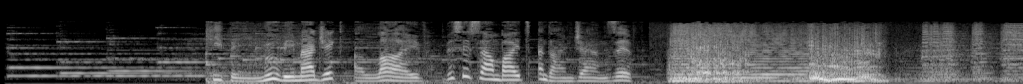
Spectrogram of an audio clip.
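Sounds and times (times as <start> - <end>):
speech: 2.1 - 6.5
lion roaring: 6.7 - 9.0.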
